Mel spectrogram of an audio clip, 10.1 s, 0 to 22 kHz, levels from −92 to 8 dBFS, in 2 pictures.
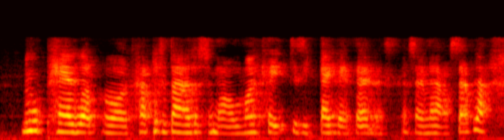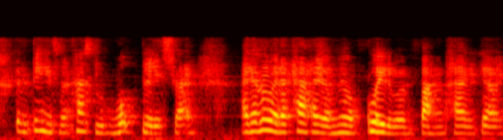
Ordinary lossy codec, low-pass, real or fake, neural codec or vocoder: none; 7.2 kHz; fake; codec, 24 kHz, 1 kbps, SNAC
